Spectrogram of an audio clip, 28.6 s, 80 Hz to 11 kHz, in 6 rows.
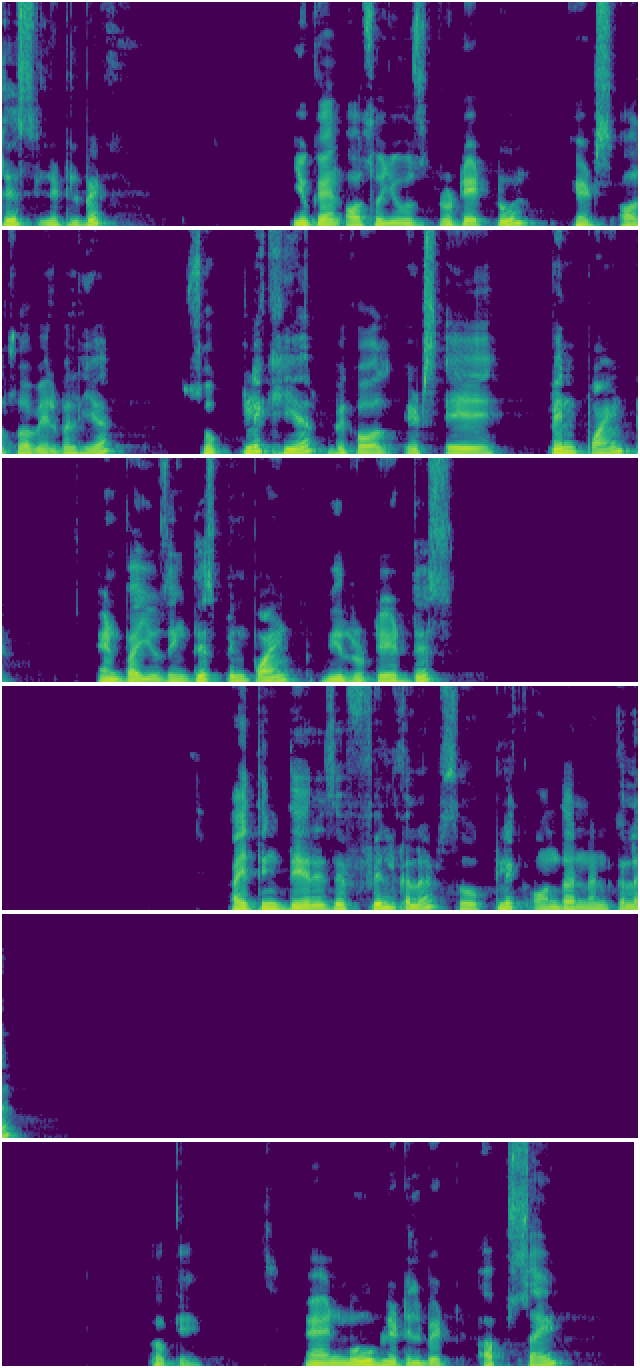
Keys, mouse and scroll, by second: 3.8 right click, 9.4 alt+scroll down 1, 10.4 alt+scroll up 1, 26.3-27.0 alt+scroll up 1.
